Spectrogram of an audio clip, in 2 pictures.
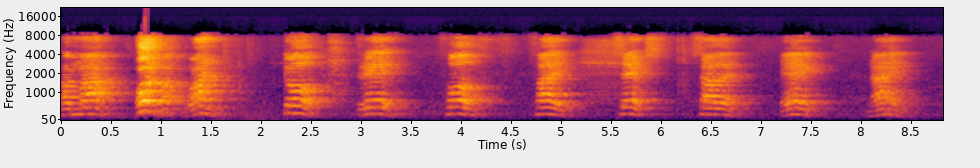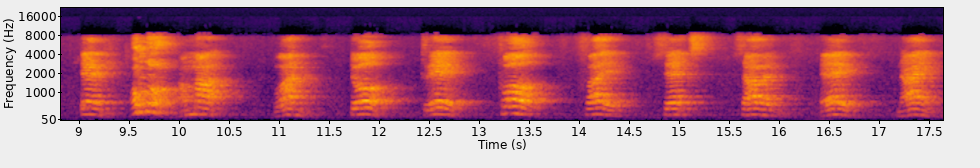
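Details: Young man with puberphonia, a high-pitched voice for 2 years identified by pitch analyzer, counting and saying 'hamma' during a treatment session to lower pitch; 3 days of treatment and 21 days of practice follow.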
